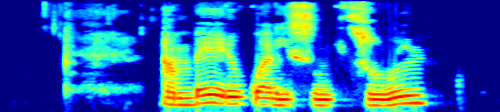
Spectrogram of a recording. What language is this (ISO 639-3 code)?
pua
